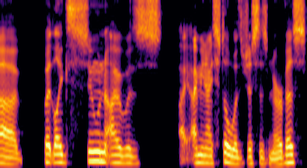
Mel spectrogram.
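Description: A man speaks in a plain, everyday voice, fairly high in pitch, with ordinary pitch variation. The sound is dry and close, with no echo. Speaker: student, podcast co-host. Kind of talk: casual chat.

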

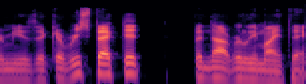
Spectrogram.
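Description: A man with a West Coast accent talks at a very fast pace, his pitch varying in an ordinary way. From Portland, Oregon. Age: 30s. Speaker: podcast host. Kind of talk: casual interview chat.

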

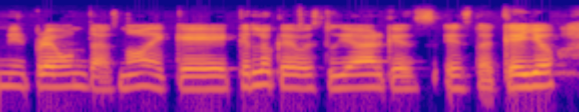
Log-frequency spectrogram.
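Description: A woman of medium pitch delivers her words in a monotone with flat intonation. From Mexico (Colima). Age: 20s. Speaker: psychologist and entrepreneur. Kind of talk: casual chat.

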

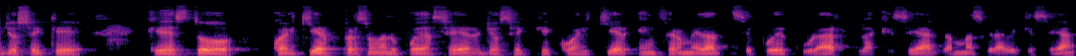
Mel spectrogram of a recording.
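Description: A man's dark, mellow voice at a fairly slow pace, monotone and flat in intonation, with big swings in loudness and a dry, close sound with no echo against a quiet background. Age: 30s. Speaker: cancer survivor sharing his recovery story. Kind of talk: podcast interview.

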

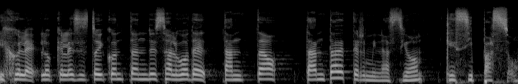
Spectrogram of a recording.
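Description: A woman with an unremarkable speaking voice talks at a fairly high pitch and a moderate pace, with fairly even intonation and very even loudness in a dry, close sound with no echo. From Mexico, Monterrey area. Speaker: podcast host. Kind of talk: personal storytelling monologue.

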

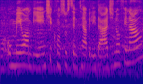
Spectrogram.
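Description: Audible room echo surrounds a woman with a German accent, who speaks at a fairly high pitch with ordinary pitch variation. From Germany. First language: German (speaking Portuguese). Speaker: environmental psychologist. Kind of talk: interview. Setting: conference event. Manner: halting.

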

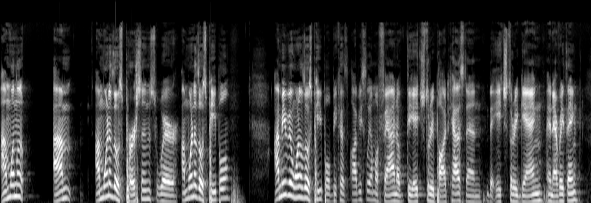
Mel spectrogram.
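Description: In a normal speaking voice with lively intonation, a man with an American accent talks at a moderate pace and fairly high pitch against a quiet background. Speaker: vlogger and podcaster. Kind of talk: solo video diary, casual chat. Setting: home, recording alone. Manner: rambling, casual, lots of filler words.

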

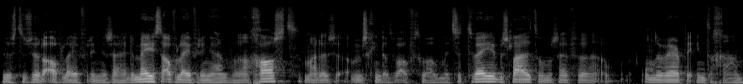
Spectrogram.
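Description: Very fast speech with hardly any pauses, fairly even intonation, and big swings in loudness. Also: man, fairly low pitch for a man. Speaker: podcast co-host. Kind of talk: casual chat.

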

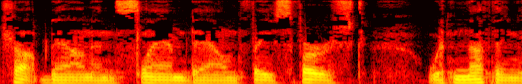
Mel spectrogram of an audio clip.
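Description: A man speaks with a fairly low pitch and a dark, mellow tone. His intonation is monotone and flat over a quiet background. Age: 40s. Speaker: TV journalist. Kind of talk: personal video diary. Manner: rambling, casual.

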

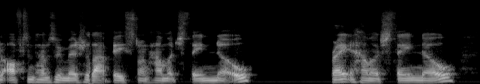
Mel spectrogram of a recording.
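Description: Speaking at a moderate pace, a man with a fairly low pitch and ordinary pitch variation comes through in a very clean recording with a silent background. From Vancouver, Canada (Korean-Canadian community). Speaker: pastor and author. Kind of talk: podcast interview. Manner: animated.

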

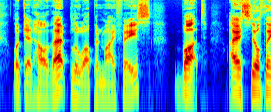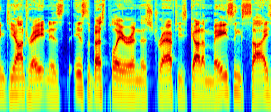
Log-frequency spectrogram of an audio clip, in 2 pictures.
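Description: In a very clean recording with a silent background and a dry, close sound with no echo, a normal speaking voice with an American accent moves at a moderate pace with fairly even intonation. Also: man. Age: 20s. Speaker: sports radio host. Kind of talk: casual chat.

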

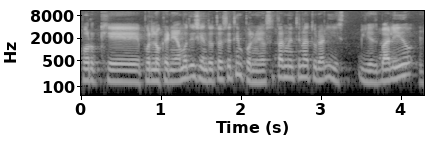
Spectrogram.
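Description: Speaking at a very fast pace, a man with a fairly high pitch keeps his loudness very even and his pitch variation ordinary. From Colombia. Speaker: podcast guest. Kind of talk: casual chat. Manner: halting.

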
